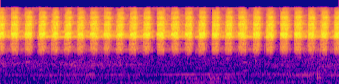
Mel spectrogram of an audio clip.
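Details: Summer cricket in the Tuscan hills of central Italy, chirping in an even, shrill pulse close to three beats per second, with a soft low hum far in the background.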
